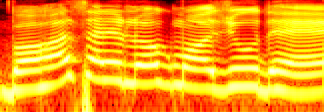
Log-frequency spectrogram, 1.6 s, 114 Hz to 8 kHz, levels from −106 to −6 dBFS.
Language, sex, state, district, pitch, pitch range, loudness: Hindi, female, West Bengal, Alipurduar, 295 Hz, 270-340 Hz, -12 LUFS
